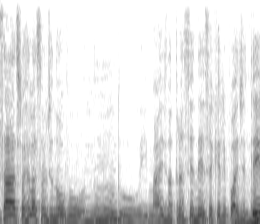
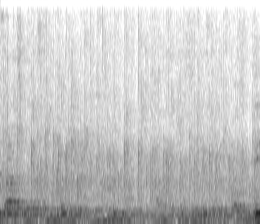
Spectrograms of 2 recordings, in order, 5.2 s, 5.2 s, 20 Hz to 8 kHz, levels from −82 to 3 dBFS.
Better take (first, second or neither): first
